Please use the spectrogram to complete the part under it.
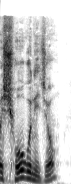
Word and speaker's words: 쇼군: 장군. 일본식 발음은 쇼군이죠. 어, 쇼군이 일본을 실질적으로 통치를 했고 덴노는 그냥 뭐 허수아비 사, 장 정도.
